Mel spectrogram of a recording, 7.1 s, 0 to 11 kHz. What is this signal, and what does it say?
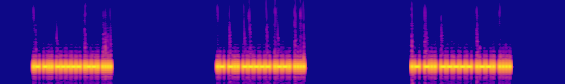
Morse code, heard as a keyed tone, about 62 wpm, 700 Hz. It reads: AD0PH AD0PH AD0PH
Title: Speed Racing - USA 2x2 Call Signs 50wpm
